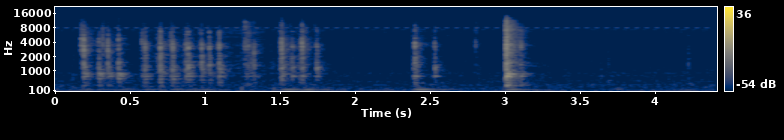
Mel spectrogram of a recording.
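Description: Typing on a computer keyboard: a quick run of keystrokes for about two seconds, then a few separate keystrokes, the last one about three seconds in the loudest.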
